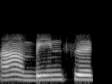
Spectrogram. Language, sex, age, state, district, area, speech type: Tamil, male, 45-60, Tamil Nadu, Cuddalore, rural, conversation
